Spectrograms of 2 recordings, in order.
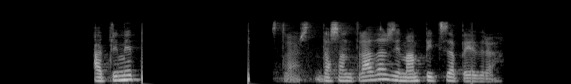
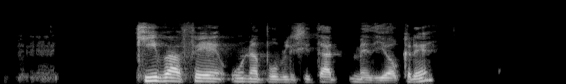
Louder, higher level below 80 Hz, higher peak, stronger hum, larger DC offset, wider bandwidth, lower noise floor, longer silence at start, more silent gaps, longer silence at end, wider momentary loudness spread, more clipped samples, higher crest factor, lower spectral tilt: second, -25 LUFS vs -18 LUFS; about the same, -60 dBFS vs -58 dBFS; second, -8 dBFS vs -2 dBFS; neither; neither; about the same, 8 kHz vs 7.4 kHz; about the same, under -90 dBFS vs under -90 dBFS; second, 0.95 s vs 1.35 s; first, 1.92-2.48 s vs 3.45-3.49 s; second, 0.7 s vs 1.35 s; about the same, 14 LU vs 12 LU; neither; about the same, 20 dB vs 18 dB; about the same, -4.5 dB/octave vs -5.5 dB/octave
